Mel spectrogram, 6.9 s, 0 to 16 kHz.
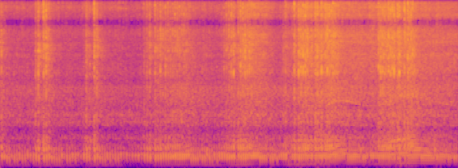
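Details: Honda GX200 clone kart engine, carb jet drilled up to a 77 bit, unloaded test run: crisp, steady single-cylinder putter holding even speed with only slight rise and fall, no misses or stumbling; normal running.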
